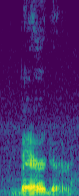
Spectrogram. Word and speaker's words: Berger: one can be so I'm going to go with beer right we're going to think of bear paints right be HR paints but you pronounce it in English as bear like grizzly bear paints and then think of hamburger so I'm combining the bear of bear paints and the uh end of hamburger and that's what we're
